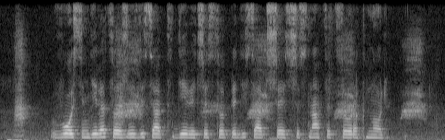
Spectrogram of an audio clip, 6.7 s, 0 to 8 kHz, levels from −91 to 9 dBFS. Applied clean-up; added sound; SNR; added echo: none; Fowl; 16 dB; none.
